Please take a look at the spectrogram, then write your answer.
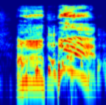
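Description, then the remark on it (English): A man's voice imitates Hugh Jackman's effortful, strained grunts and groans from a studio recording for the scene in Logan where he sprints through the forest: two loud bursts back to back with a rising and falling pitch, like someone straining while running, with no other words. “Someone find the video of Hugh Jackman in a studio to the scene in Logan where he's sprinting through the forest.”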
